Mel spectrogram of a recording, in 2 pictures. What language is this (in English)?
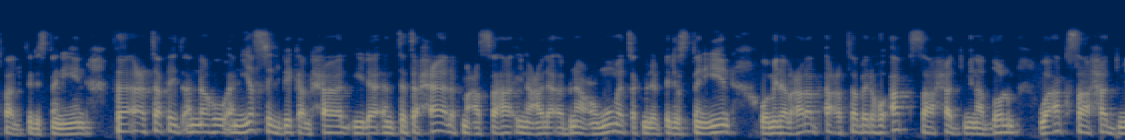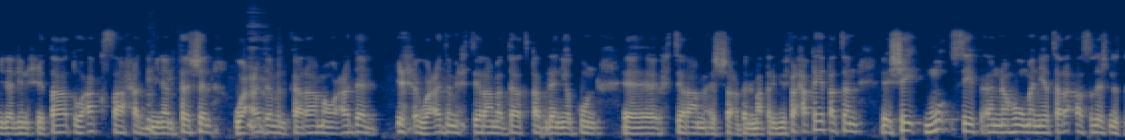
Arabic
